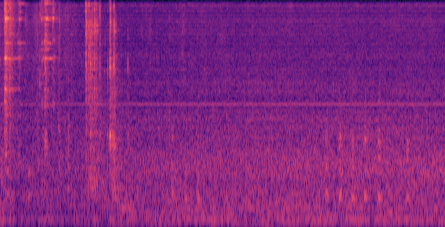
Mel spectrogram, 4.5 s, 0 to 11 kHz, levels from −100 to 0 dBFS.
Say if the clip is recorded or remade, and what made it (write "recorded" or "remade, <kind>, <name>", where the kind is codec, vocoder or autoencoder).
remade, vocoder, BigVGAN v2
